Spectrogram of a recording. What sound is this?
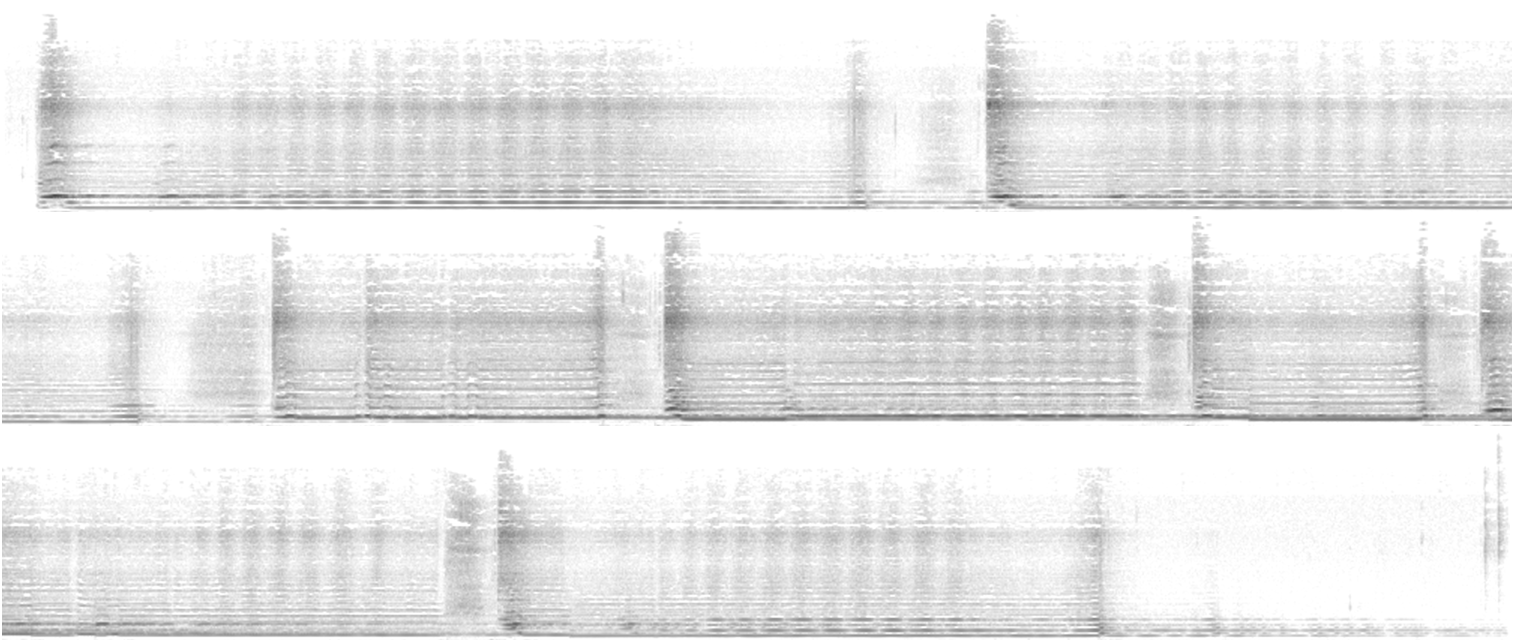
overblow echo
This style of flute playing is probably what you think of when you think of the Native American Flute. This sound file is enhanced with "canyon" style echo. Overblowing sounds fantastic when enhanced with an echo. When you overblow, the sound jumps up one octive higher. This flute was crafted in the key of G and is made from western red cedar which produces a very mellow sound.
